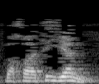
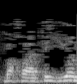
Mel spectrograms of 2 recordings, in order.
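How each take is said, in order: First: بخاتيا with a clear tanween ending -an; بخاتيا ending pronounced -yyan; ending shown. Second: Said in the usual way. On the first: Shown as a demonstration. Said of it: "صار منصرفا". (بخاتيا بتنوين النصب واضحا في آخرها)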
